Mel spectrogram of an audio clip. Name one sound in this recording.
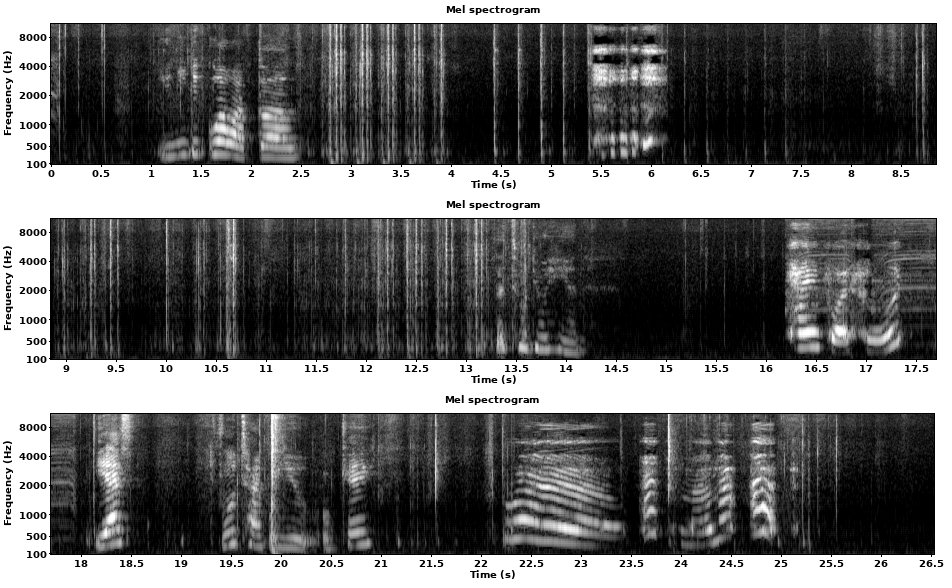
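A talking baby doll babbles and giggles in a high, childlike electronic voice.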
